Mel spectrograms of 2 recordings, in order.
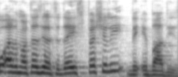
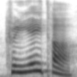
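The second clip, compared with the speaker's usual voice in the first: "creator" in an English accent, final r dropped; drawn-out, high English-accented "creator"; 6 semitones higher than usual. Shown as a demonstration. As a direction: say "creator" slowly as the English do, ending in "ah". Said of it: "You know the English accent".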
